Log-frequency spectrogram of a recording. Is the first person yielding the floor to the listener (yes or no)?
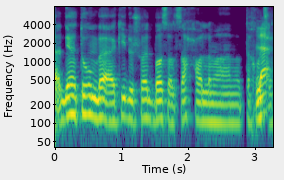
yes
